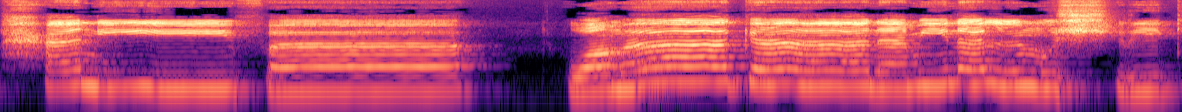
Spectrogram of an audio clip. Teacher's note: یا ساکن سے پہلے زیر یا مدہ، مگر نون کو وقف میں کر دیں گے ساکن، اور یا مدہ کو مد عارض کے ساتھ بدل کر 2 نہیں بلکہ 3، 4 یا 5 سیکنڈ تک کھینچ کر پڑھنا ہوگا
